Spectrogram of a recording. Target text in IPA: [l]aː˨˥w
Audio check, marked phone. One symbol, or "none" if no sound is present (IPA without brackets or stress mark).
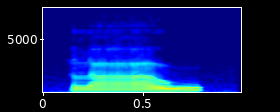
l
